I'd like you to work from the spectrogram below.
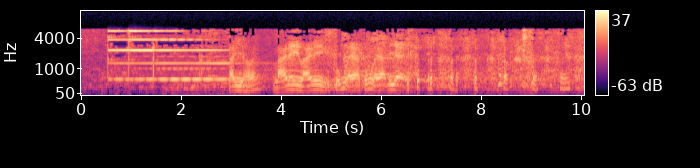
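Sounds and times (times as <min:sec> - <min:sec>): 
temple bell struck with a mallet: 0:00.5 - 0:04.9
speech: 0:03.0 - 0:10.0
laughter: 0:04.8 - 0:10.0.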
